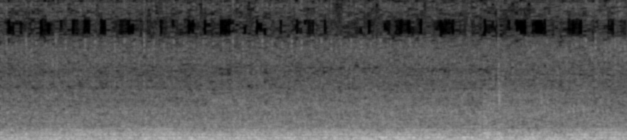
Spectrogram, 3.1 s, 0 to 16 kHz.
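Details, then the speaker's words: Nissan R33 Skyline GTST RB25DET after rebuild, idling cold after split fuel hoses were fixed with an Aeromotive pump and new lines: low, steady, smooth burble with no knocks or ticks; it purrs. "so I swapped that in and replaced the lines and the tank this thing purs"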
